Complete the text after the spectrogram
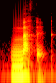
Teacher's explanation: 呢個字第2個音節係非重音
